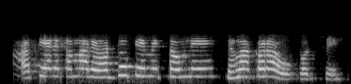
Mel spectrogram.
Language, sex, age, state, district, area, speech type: Gujarati, female, 45-60, Gujarat, Rajkot, rural, conversation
